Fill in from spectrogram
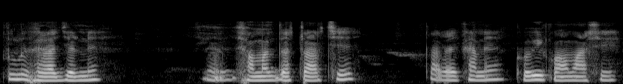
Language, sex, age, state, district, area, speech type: Bengali, female, 60+, West Bengal, Darjeeling, rural, spontaneous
